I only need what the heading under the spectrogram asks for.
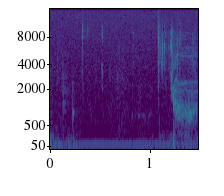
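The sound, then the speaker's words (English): A soft sip of wine, with a brief wet slurp and swallow near the end over a low steady hum, faint mouth clicks before it and no talking. “That's kind of sounds like I need a sip of this reading wine.”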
